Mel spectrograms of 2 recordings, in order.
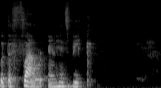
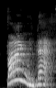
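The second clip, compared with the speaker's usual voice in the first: sneering; 6 semitones higher, 6 dB louder than usual. A narrator's reading. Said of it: "sneered the bird".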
